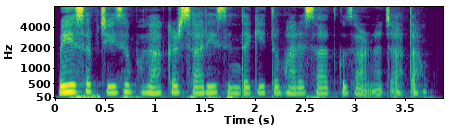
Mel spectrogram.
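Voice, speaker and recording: An intense young husband pleads and insists on his love, voiced by a woman reading the novel. The pitch stays flat and even, with a soft, mellow tone. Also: lightly acted. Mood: tender.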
